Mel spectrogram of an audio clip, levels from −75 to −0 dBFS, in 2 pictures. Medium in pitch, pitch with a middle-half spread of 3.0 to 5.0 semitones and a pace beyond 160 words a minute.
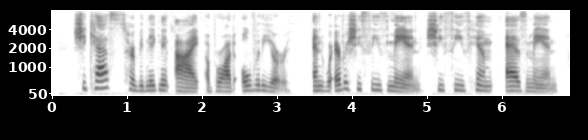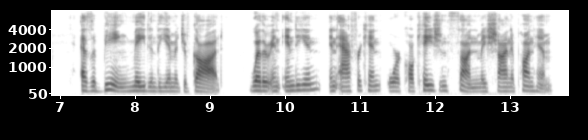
Yes: medium, 165 Hz; average, 3.4 semitones; average, 180 wpm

